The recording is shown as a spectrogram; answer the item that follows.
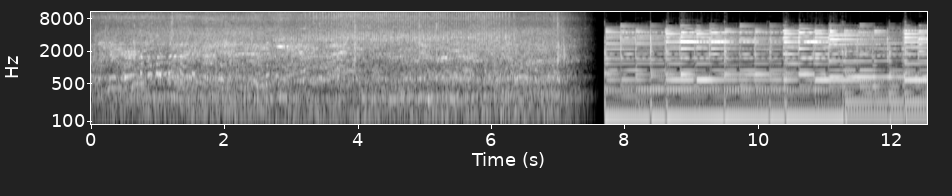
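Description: Outdoor crowd noise with mixed voices among a large pack of cyclists setting off, cut off abruptly about three-quarters of the way in by loud guitar-led background music with steady hits.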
